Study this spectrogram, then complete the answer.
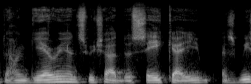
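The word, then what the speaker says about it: Székely: special part of the Hungarians which are the sea as we say in in Hungarian uh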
